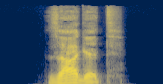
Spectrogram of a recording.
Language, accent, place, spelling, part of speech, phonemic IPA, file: German, Germany, Berlin, saget, verb, /ˈzaːɡət/, De-saget.ogg
- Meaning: second-person plural subjunctive I of sagen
